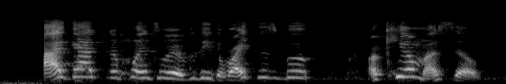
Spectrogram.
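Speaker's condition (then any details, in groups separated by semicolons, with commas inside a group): Cerebral palsy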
